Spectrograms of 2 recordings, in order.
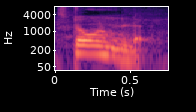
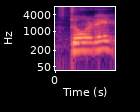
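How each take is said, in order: First: The ending joins the word without a syllable. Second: The ending is said as an extra syllable. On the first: The speaker calls it right. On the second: The speaker calls it wrong.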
